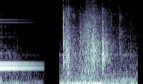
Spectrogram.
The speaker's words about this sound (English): She sat there on the couch, guiltily indulging in the steamy tales of a romance novel entitled Steamy Tales, a Romance Novel, when suddenly she heard the doorbell sound.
